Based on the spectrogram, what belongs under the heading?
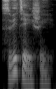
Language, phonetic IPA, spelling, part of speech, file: Russian, [svʲɪˈtʲejʂɨj], святейший, adjective, Ru-святейший.ogg
- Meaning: superlative degree of свято́й (svjatój)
